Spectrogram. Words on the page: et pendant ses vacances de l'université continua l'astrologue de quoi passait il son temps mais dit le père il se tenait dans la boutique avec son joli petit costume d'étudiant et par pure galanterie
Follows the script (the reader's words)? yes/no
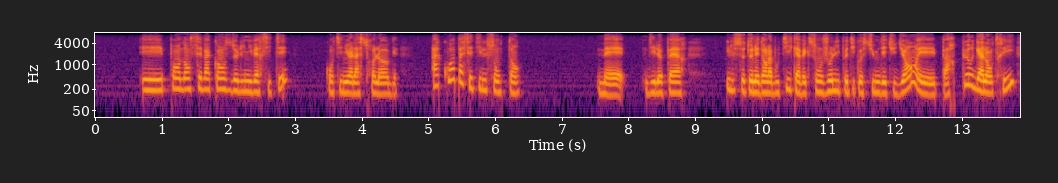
no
